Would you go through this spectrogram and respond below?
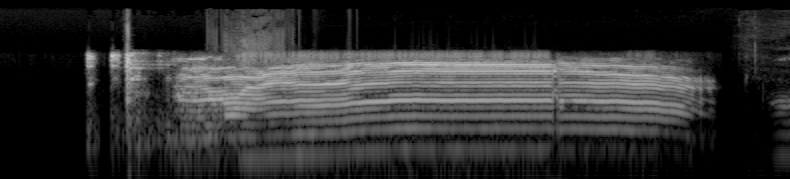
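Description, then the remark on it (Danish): A person's voice imitates a cow, producing one long, loud, sustained moo of about three and a half seconds, steady and droning, preceded by a brief breathy onset. “jeg kunne godt tænke mig at høre dit allerbedste mu”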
